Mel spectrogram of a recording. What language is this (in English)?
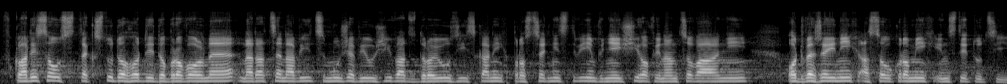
Czech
